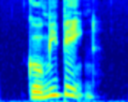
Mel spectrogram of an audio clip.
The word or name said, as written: gummiben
